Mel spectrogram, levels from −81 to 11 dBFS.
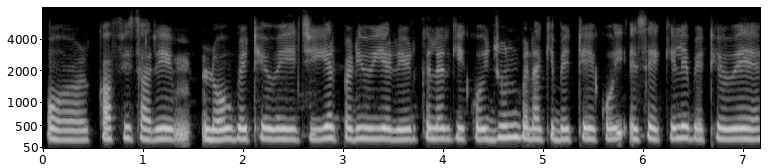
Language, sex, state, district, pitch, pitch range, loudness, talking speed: Rajasthani, female, Rajasthan, Nagaur, 220 Hz, 215-230 Hz, -17 LUFS, 215 wpm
